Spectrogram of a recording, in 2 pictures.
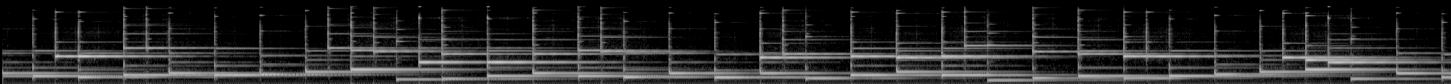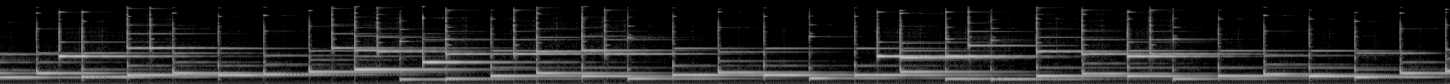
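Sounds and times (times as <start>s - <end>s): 
music box: 0.0s - 29.0s.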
